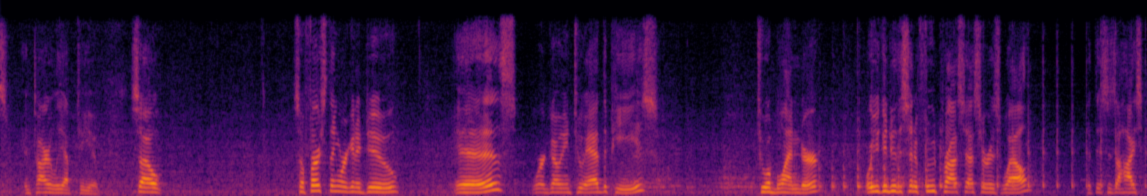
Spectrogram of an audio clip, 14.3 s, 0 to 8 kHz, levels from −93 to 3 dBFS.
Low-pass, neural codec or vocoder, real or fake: 7.2 kHz; none; real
